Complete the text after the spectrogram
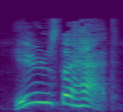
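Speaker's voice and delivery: high, slow triumphant shout; excited shout. Acted. Villager Ruodi shouting to the crowd on finding the hat. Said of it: "shouted Ruodi".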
